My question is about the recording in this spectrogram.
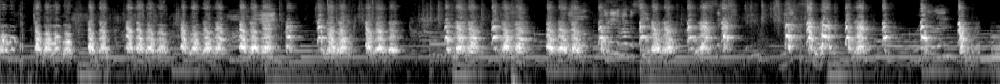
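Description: A young mixed-breed dog barking repeatedly in clusters of sharp barks with short pauses between them: the reactive barking of a fear-reactive dog. Soft piano music plays underneath.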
